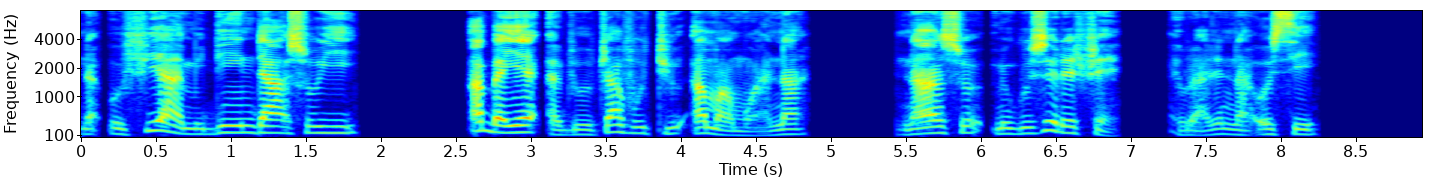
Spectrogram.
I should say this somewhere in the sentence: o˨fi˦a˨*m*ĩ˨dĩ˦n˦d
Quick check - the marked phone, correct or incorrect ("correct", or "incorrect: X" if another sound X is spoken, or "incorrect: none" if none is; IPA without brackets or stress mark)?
correct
